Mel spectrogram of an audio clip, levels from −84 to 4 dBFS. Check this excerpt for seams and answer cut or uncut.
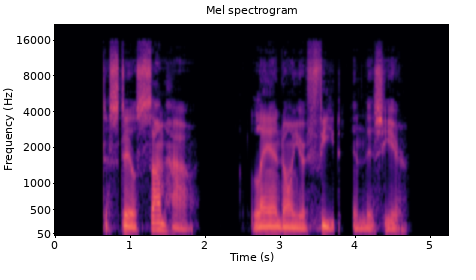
uncut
